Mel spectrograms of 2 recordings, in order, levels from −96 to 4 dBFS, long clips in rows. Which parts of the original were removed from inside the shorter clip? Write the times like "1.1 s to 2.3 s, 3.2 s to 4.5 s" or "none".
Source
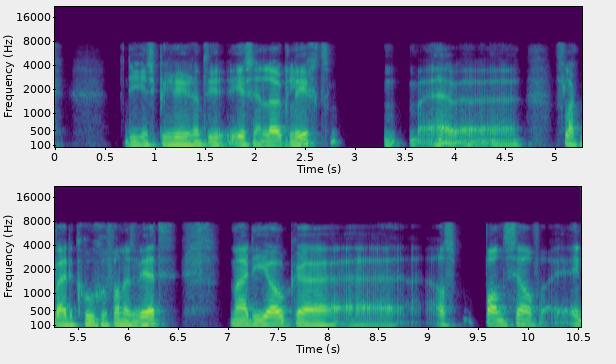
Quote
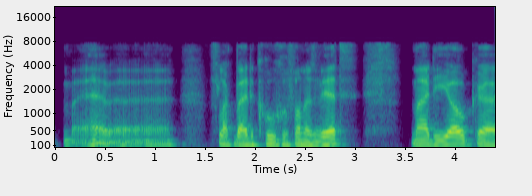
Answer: none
